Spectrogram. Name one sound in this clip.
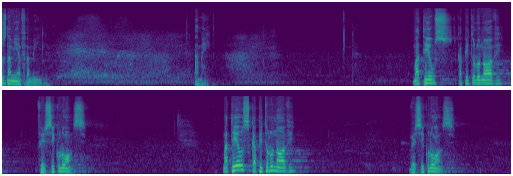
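A man speaks slowly and calmly through a microphone, with long pauses.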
